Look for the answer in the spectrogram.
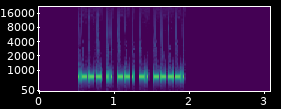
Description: Morse code, heard as a keyed tone, about 49 wpm, 700 Hz. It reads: JIGN9
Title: Code Groups - 5 Letter:Numbers - 50wpm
